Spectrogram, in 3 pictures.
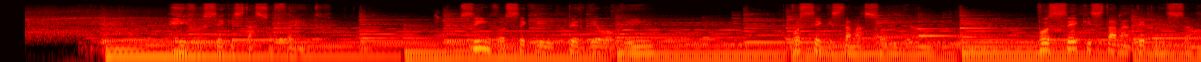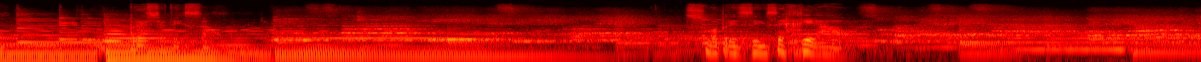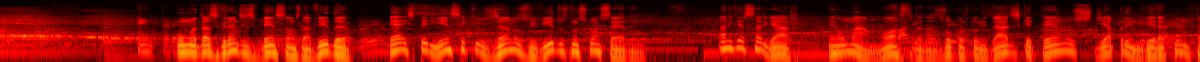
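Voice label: male; religioso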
